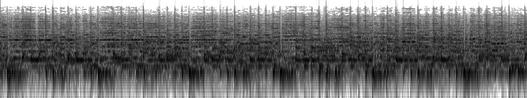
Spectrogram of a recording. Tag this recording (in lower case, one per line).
music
